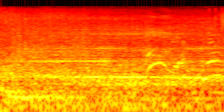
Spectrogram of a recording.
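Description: A loud, steady machine whir with a constant hum. High, squeaky gliding voice cries come in about one and a half seconds in.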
